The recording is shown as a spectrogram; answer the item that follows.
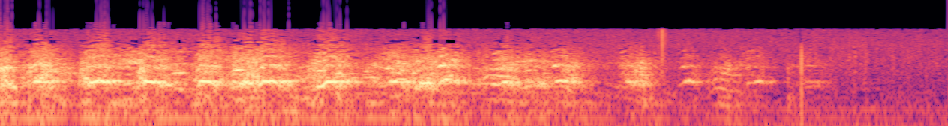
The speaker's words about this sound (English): All ready, men? All right, let the hounds off the leash.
